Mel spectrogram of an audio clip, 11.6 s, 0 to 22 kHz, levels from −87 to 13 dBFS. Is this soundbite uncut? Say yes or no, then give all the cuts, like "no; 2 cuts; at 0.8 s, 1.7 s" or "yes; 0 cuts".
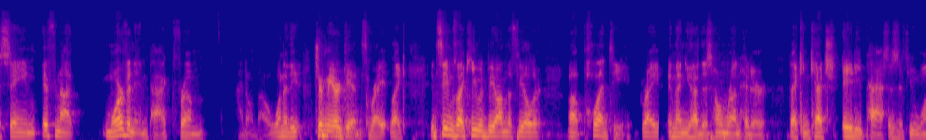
no; 2 cuts; at 5.3 s, 8.2 s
